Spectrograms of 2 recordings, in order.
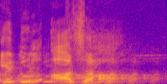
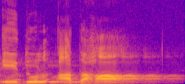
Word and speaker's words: ঈদুল আযহা: হয় কিন্তু ওরা বলে ঈদুল আজহা কি বলে মানে জয় অক্ষর উচ্চারণের মত আওয়াজ করে বলে আমরা বলি ঈদুল আযহা কোরবানির ঈদ জোরে বলি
